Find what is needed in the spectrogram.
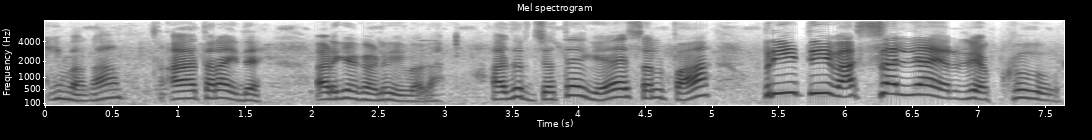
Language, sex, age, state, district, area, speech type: Kannada, female, 60+, Karnataka, Bangalore Rural, rural, spontaneous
